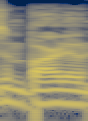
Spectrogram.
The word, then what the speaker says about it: Zimbardo: But it's Zimbardo, not Zimmerman.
